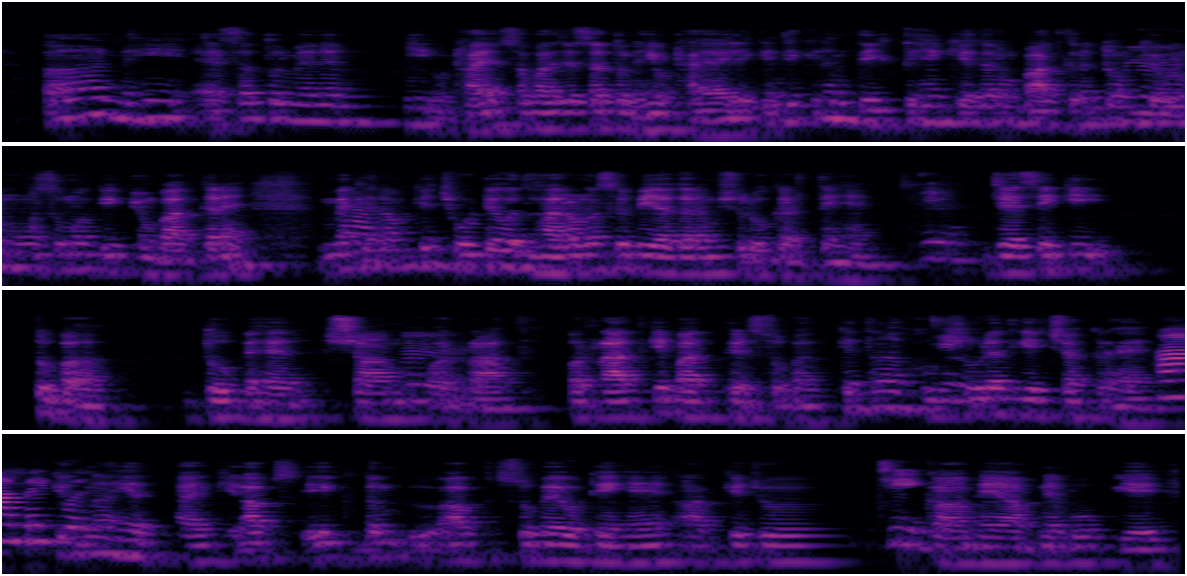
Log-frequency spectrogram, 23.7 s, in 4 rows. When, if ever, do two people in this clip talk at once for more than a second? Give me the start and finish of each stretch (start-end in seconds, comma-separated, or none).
none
